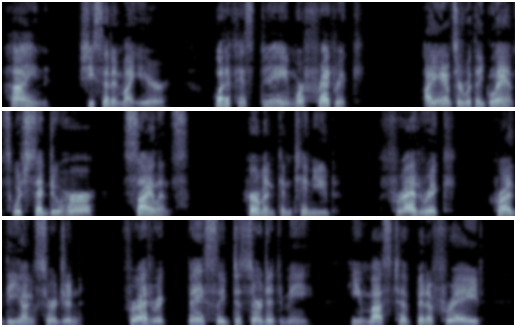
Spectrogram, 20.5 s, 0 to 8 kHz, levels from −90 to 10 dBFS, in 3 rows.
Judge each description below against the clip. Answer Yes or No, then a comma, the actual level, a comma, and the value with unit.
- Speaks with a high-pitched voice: No, low, 135 Hz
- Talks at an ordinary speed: No, slow, 110 wpm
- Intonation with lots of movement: Yes, wide, 6.2 semitones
